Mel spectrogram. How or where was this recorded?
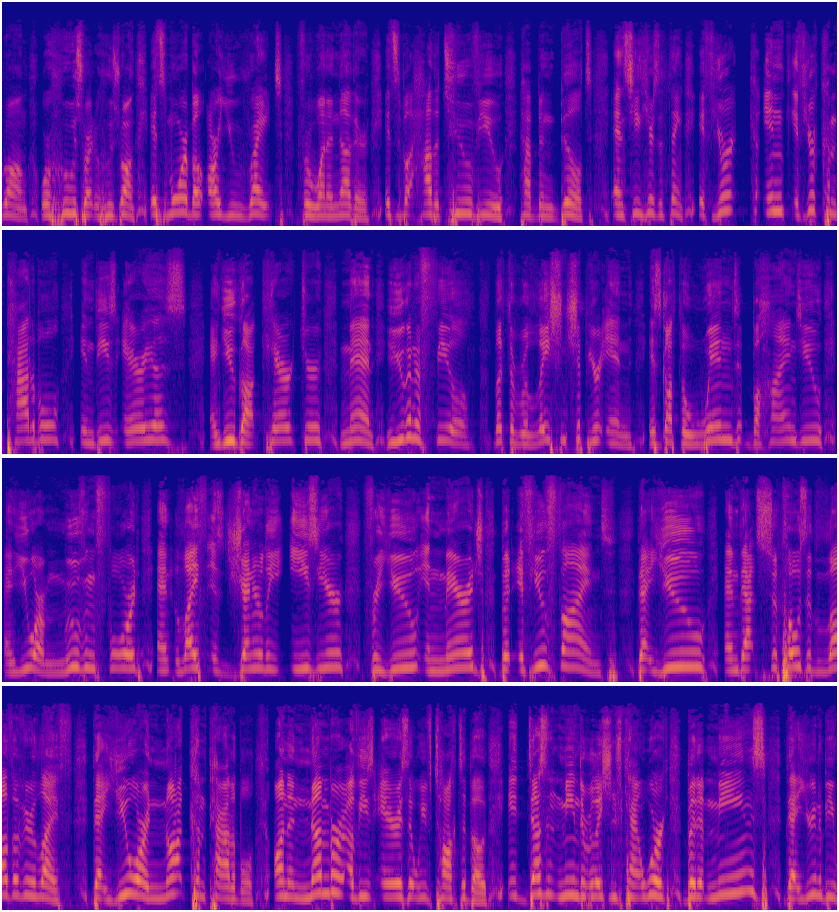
large echoing room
